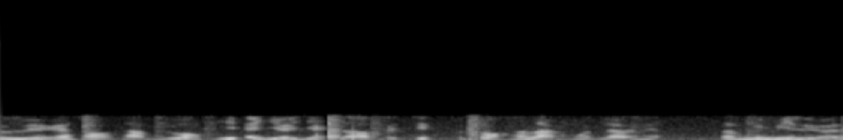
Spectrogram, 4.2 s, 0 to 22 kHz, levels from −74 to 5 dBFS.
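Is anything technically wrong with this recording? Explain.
Yes. Three kinds of fault are audible.

Noise suppressor artifacts run through the whole clip. The suppressor pulls down whatever bands it judges to be steady noise, frame by frame, so the room noise, about 12 dB under the speech, sinks between the words and rises under them.

Speech cut by the noise suppressor affects 0.00 to 3.73 s, with drops of up to about 22 dB across roughly three seconds of it, and again from 4.02 s to the end, more mildly, at about 8 dB. In both stretches the suppressor mistook parts of the speech for noise and turned soft consonants and endings down with the background, so they sound swallowed. This differs from the general artifacts because the speech itself loses level, not just the background between words.

Packet loss with pitch repetition falls between 1.58 and 1.78 s. About 120 ms went missing in gaps scattered over 200 ms, the longest 60 ms. 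The receiver filled each gap by repeating the last pitch period, which gives a brief held, buzzy tone before the speech returns. A suppressor cut only makes the speech fainter, while this produces a brief synthetic buzz.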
